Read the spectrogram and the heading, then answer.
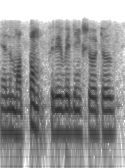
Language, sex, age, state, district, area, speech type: Telugu, male, 18-30, Andhra Pradesh, Eluru, urban, conversation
